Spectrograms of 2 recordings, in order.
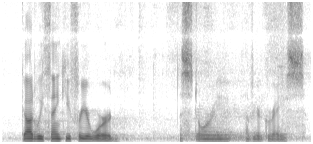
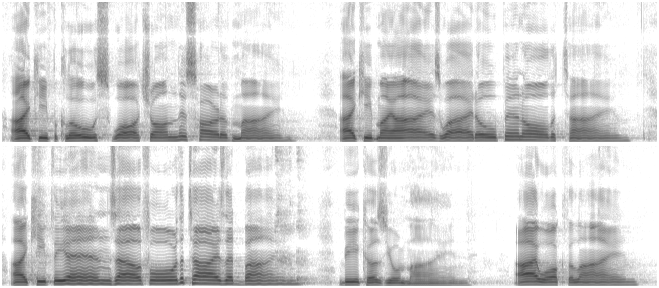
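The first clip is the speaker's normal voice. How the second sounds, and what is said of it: Sung imitation of another person's voice. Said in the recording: “my best Johnny Cash impersonation”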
